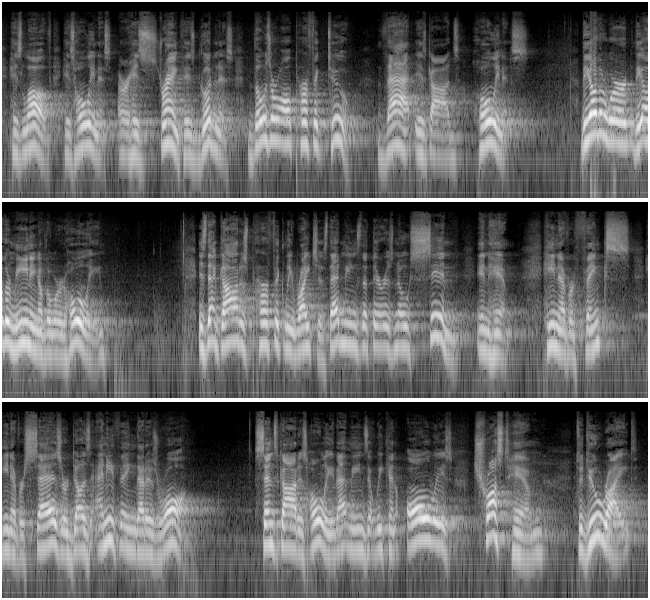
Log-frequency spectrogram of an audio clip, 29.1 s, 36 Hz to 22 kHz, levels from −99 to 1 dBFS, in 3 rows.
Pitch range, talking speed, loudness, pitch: 160-225 Hz, 145 wpm, -19 LUFS, 190 Hz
